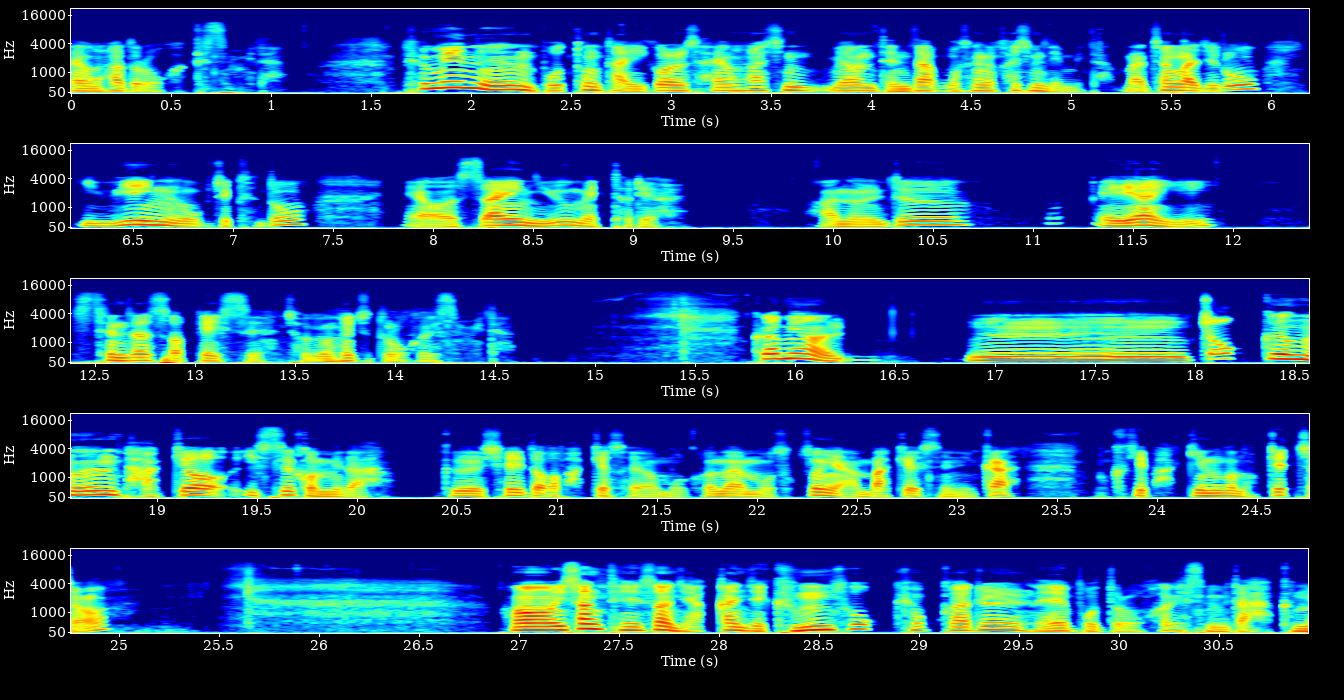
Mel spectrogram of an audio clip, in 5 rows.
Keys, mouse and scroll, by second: 0.9 click, 2.4 drag, 3.8 click, 4.8-8.3 right drag, 5.7 click, 8.3 click, 9.7 click, 9.7 right click, 11.3 click, 15.1-15.6 drag, 15.6 right click, 19.3 click, 25.0-25.3 scroll up 1, 25.9-26.4 alt+middle drag, 26.8 alt+middle click.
